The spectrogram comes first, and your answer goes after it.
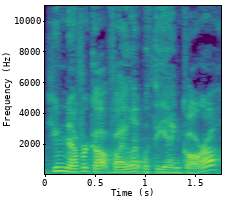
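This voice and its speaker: A woman's voice: mid-range voice, expressive, fast talker, a bit bright, in a large hall, a little hiss or hum, lightly acted. A woman playing a composed young explorer hero in a video game, direct and dry in delivery. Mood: firm, challenging. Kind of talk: video game cutscene acting.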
